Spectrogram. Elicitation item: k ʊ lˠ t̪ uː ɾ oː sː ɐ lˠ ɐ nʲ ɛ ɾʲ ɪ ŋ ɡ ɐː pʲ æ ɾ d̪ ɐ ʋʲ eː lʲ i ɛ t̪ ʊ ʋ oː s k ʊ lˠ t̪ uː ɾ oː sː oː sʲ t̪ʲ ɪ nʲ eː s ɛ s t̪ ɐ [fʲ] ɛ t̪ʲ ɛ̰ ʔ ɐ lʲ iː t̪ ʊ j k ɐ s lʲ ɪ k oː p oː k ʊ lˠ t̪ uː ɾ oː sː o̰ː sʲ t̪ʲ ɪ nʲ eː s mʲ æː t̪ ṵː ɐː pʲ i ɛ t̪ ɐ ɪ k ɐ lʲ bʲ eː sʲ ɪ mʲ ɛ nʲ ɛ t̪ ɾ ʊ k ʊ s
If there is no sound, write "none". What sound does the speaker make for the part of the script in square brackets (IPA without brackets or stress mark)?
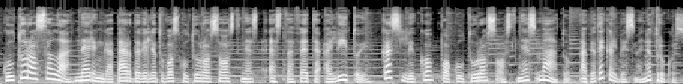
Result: fʲ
